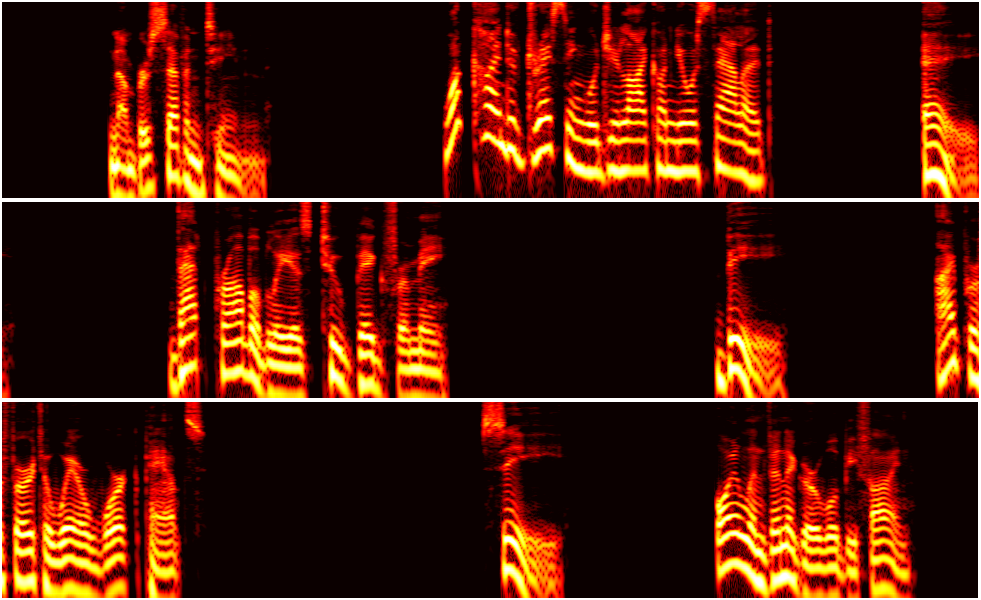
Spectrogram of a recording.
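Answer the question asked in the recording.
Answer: C: Oil and vinegar will be fine.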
